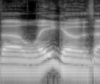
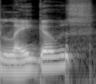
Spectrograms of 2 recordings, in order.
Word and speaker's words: Lego: Well, some people say Lego, some people say Legos. I've always said Legos. I think Lego is the correct term when you're talking about, like, plural, but, yeah, I don't really. Oh, because I always say Legos. Yeah. Wait. Wait, how do you say it? Lego. Lego? Lego? Yeah, Lego. I say Lego, and then if it's plural, I say Legos.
